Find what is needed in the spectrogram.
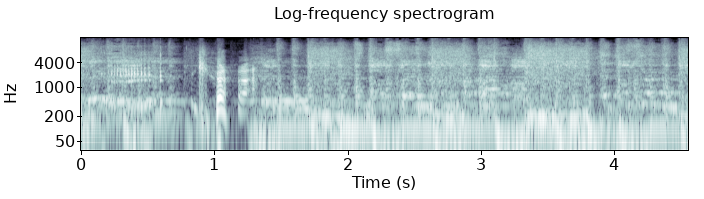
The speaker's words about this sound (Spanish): Ha eructado como una fiera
